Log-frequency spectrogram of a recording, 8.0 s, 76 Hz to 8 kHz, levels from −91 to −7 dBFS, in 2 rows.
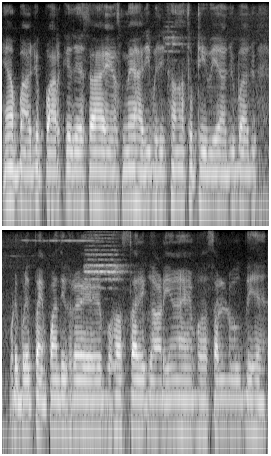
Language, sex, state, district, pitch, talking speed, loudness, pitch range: Hindi, male, Punjab, Fazilka, 115 Hz, 215 wpm, -20 LUFS, 115-120 Hz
